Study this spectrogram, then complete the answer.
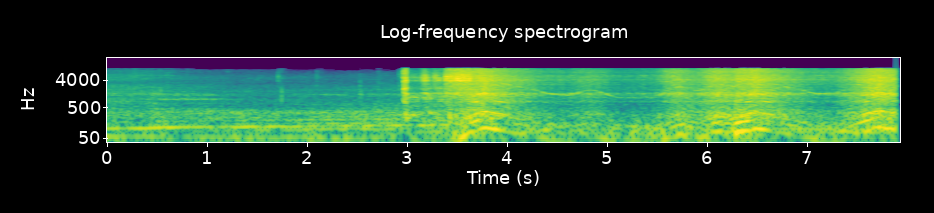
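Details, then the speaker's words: Dacia 1410 Sport, rebuilt 1986 carbureted four-cylinder Renault-derived engine: starts, settles to steady idle, then smooth rising and falling revs with no knocks or misses; normal idle and revving. "Let's not upset the environmentalists with idling the engine. But yeah, that's the sound of the freedom in the 80s."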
